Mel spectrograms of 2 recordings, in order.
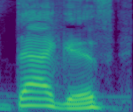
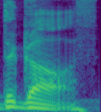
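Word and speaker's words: Dagath: And tell me, who of you actually knew that the way to pronounce Dagith is Dagith and not the Goth?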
